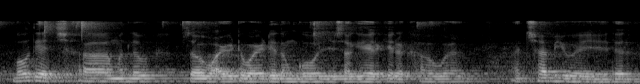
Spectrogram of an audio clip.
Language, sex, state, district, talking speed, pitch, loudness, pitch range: Hindi, male, Bihar, Jamui, 195 wpm, 130 Hz, -25 LUFS, 125-140 Hz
